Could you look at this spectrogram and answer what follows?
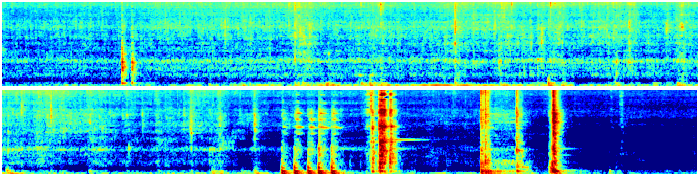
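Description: Chicken pieces, onion, carrot and bell pepper frying quietly in a pot, with a spatula stirring and scraping. Near the end come a run of sharp knocks against the pot, the last and loudest as a glass lid is set on it.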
